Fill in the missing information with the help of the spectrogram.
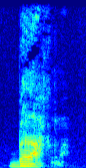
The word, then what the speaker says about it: Брахма: К этому времени уже различаем, это и Сыркин предлагает делать, Брахма с маленькой буквы с ударением, Брахман с ударением на последний слог, Брахман, средний род, это вот этот безначальный высшее бытие, и Брахма ударением на первый слог, мужской род, это Бог-творец.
